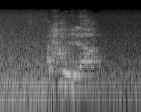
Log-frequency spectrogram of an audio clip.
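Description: A man speaks briefly in a low voice, close by.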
